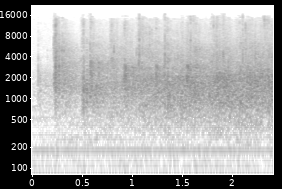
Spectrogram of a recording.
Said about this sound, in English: That's like an opera clap. Sorry about that.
